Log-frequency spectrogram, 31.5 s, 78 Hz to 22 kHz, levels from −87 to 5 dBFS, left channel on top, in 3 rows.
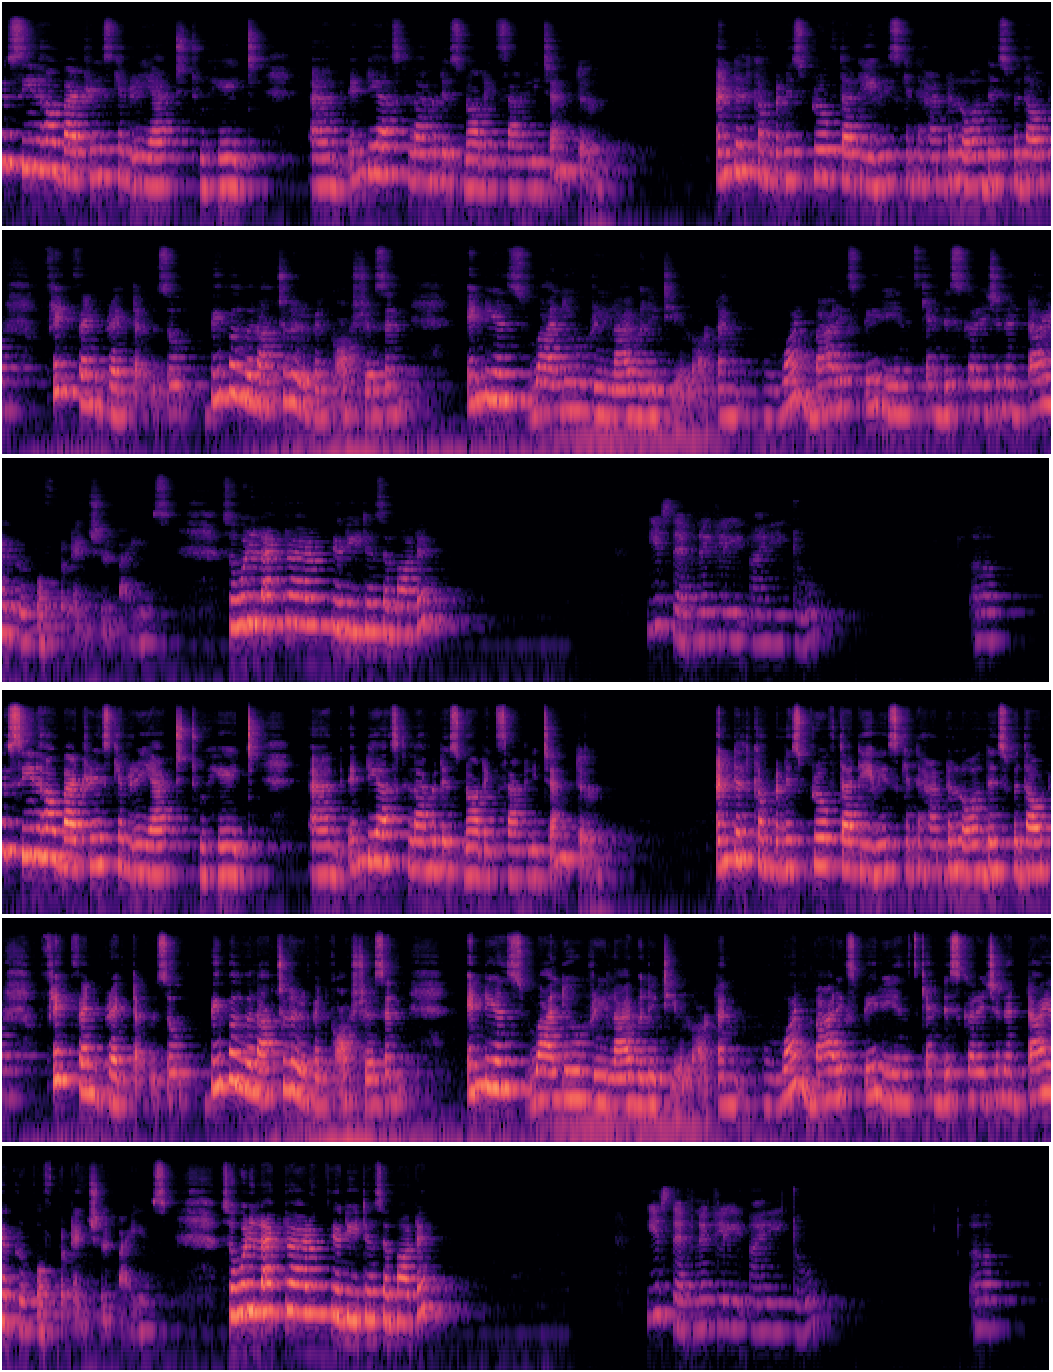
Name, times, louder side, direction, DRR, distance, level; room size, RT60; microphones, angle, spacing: voice 1, 0.0-6.0 7.1-14.9 15.1-25.3, right 5 dB, 55° right, 0.3 m, -30 dB
voice 2, 27.4-29.1 30.6-30.9, right 2 dB, 90° right, 0.7 m, -44 dB
5.7 x 2.4 x 2.6 m
head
